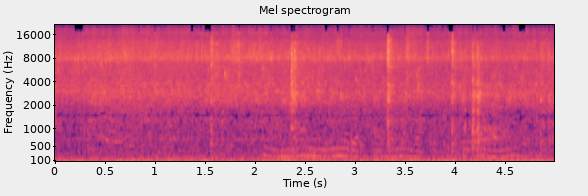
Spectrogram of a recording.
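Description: Ingredients for palak paneer fry in oil in a pan, a soft continuous sizzle with occasional stirring clicks, quiet and close as someone speaks over it.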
